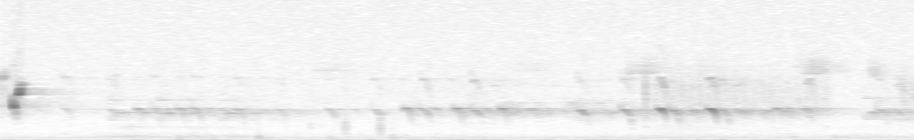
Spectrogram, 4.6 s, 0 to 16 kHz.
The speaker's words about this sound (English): Sorry, recording. This is 354 calling in response. 354. Recording, this is a wild bird.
